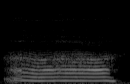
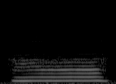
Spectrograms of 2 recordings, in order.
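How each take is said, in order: First: A breathy sound with a tight, compressed throat. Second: A breathy sound with a loose, open throat. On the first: "that's breathy, and it is tight" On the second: "that's breathy, but it's not tight"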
